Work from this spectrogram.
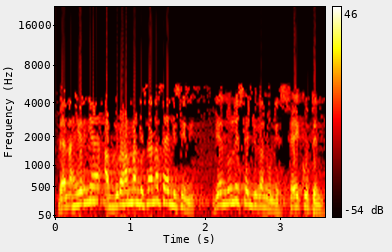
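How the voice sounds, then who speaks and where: A man's voice: sits high, sing-song, rapid-fire. A man preaching a sermon, telling personal stories in a casual, conversational way. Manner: casual, anecdotal, frequent conversational tags. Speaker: Islamic preacher. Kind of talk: storytelling sermon. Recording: echoey hall, dull lo-fi sound.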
